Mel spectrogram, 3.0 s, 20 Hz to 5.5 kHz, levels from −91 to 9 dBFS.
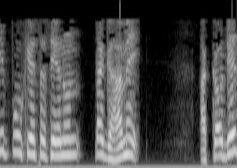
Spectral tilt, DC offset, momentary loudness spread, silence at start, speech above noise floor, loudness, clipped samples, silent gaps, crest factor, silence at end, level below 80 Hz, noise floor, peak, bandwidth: -10.5 dB/octave; 4%; 6 LU; 0 s; 46 dB; -15 LUFS; under 0.1%; none; 14 dB; 0 s; -50 dBFS; -59 dBFS; 0 dBFS; 4.1 kHz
